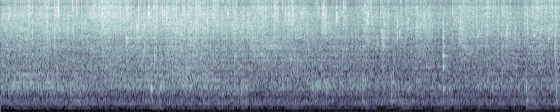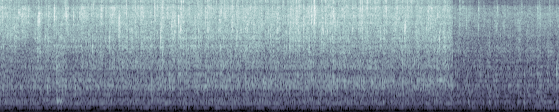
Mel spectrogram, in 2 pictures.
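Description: Sauce sizzling as it hits a hot wok of stir-fried vegetables, with the scrape and light taps of a wooden spatula stirring it through. The sizzle eases off about ten seconds in, and a faint steady low hum runs underneath.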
